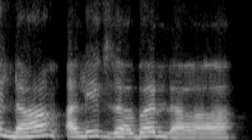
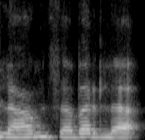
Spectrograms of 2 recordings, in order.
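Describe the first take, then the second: First: ला drawn out into a long aa; ला with long alif. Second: ला cut short, no alif stretch. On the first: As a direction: stretch the vowel at the end of ला. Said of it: "ला को सुनाते वक्त आप लोग अलिफ लगा देती". (अलिफ के साथ लंबा खींचा हुआ ला) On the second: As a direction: keep the vowel of ला brief. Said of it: "एक होता है लाम जबर ला". (बिना अलिफ का छोटा ला) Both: Shown as a demonstration.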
